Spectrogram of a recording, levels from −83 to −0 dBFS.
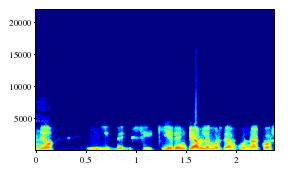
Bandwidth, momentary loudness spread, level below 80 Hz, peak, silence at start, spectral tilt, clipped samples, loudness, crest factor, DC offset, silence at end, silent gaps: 7.2 kHz; 15 LU; -66 dBFS; -6 dBFS; 0 s; -7.5 dB/octave; under 0.1%; -24 LUFS; 20 dB; under 0.1%; 0 s; none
